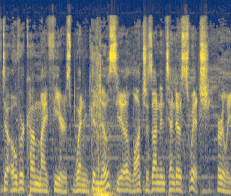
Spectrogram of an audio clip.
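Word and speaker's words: Gnosia: tonight you'll be fine i wasn't sure if it was genocida or nausea because gn is usually can end with the silent g if that makes sense it's a fascinating spin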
